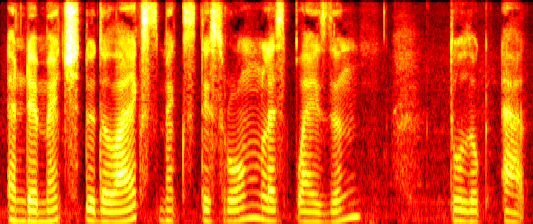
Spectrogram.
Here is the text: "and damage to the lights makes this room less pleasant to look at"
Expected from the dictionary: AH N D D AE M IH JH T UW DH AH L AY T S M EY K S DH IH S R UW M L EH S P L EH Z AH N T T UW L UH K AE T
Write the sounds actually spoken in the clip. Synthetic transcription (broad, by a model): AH N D D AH M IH CH T UW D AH L AY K S M EY K S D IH S R UW M L EH S P L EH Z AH N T T UW L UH K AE T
